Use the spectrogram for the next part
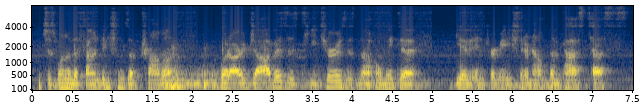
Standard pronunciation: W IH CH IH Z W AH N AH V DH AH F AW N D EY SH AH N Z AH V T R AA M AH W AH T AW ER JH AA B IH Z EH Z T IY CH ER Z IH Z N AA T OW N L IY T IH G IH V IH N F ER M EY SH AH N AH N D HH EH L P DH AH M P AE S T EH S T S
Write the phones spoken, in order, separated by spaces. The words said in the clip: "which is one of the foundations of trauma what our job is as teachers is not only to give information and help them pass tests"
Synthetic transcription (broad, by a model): W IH CH IH Z W AH N AH V DH AH F AW N D EY SH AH N Z AH V T R AA M AH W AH T AW ER JH AA B IH Z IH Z T IY CH ER Z IH Z N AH T OW N L IY T IH G IH V IH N F ER M EY SH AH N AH N HH EH L P DH AH M P AE S T EH S T S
